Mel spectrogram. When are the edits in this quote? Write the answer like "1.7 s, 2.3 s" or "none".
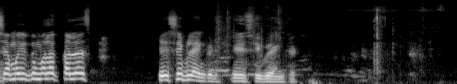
0.9 s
